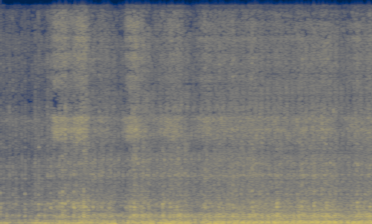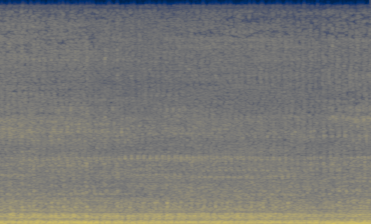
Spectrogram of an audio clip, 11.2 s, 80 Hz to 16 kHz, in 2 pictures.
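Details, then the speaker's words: 1972 Atomic 4 marine gasoline engine, ~1,000 hours, temporary fuel pump: steady, even low idle with smooth unbroken beat, no knocking or bearing rumble, 40 psi oil pressure; normal idle. "That even at a low idle, you're running 40 pounds of oil pressure on this."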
